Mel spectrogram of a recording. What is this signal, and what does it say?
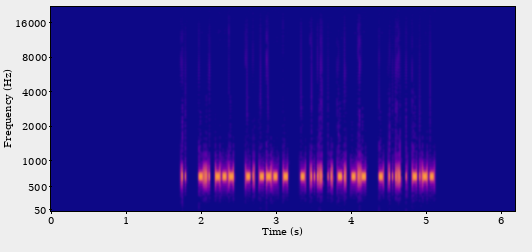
Morse code, heard as a keyed tone, about 52 wpm, 700 Hz. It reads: I DO NOT THINK THEY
